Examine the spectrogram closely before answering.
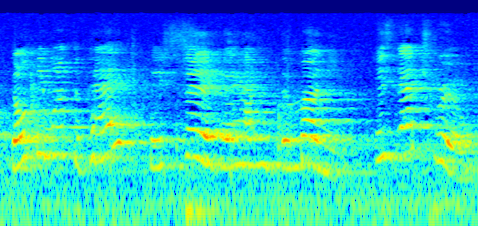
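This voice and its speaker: A put-on character voice amid clear background noise and strong echo. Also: moderate pace. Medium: stage play. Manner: polite, persuasive.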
